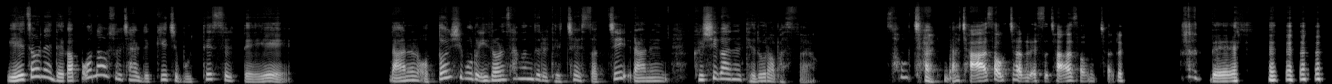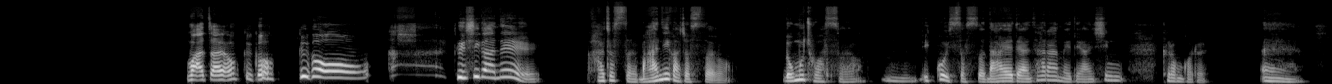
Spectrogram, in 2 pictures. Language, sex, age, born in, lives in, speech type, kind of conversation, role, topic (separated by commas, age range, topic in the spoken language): Korean, female, 40-44, South Korea, South Korea, conversation, podcast, guest, 번아웃을 느꼈을 때 어떻게 회복하셨나요?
